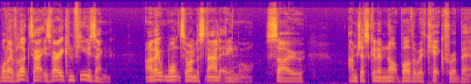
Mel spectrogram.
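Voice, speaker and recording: Over a silent background on a very clean recording, a man talks at a fairly quick pace at medium pitch with ordinary pitch variation. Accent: British. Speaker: music producer and streamer. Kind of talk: livestream tutorial. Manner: loud.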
